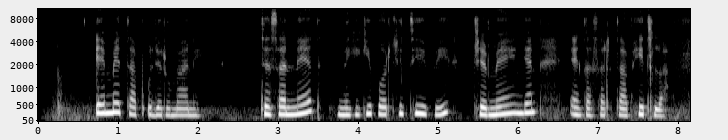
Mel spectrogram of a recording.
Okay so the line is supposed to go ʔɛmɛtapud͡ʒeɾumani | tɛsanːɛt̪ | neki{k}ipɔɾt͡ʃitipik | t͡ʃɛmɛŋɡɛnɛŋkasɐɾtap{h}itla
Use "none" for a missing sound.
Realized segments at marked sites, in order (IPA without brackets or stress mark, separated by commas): k, h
